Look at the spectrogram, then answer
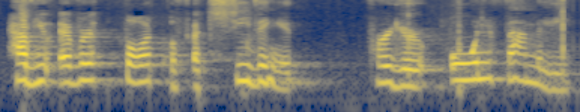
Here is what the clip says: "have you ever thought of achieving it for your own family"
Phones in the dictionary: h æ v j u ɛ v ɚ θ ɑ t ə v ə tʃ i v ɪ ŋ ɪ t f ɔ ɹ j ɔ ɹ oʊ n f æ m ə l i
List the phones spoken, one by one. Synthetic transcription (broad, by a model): h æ v j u ɛ v ɚ θ ɑ t ə v ə tʃ i v ɪ ŋ ɪ t f ɔ ɹ j ɔ ɹ oʊ n f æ m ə l i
